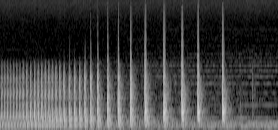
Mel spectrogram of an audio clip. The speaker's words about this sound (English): Here I am again, opening yet another door.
